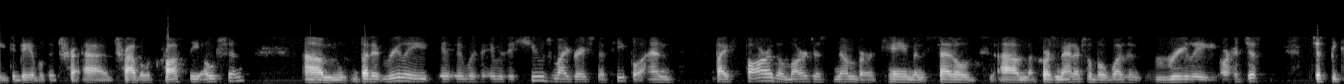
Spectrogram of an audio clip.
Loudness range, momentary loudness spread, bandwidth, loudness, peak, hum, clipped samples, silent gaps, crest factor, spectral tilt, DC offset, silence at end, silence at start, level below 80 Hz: 5 LU; 10 LU; 6 kHz; -22 LUFS; 0 dBFS; none; under 0.1%; none; 22 dB; -8 dB/octave; under 0.1%; 0 s; 0 s; -68 dBFS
